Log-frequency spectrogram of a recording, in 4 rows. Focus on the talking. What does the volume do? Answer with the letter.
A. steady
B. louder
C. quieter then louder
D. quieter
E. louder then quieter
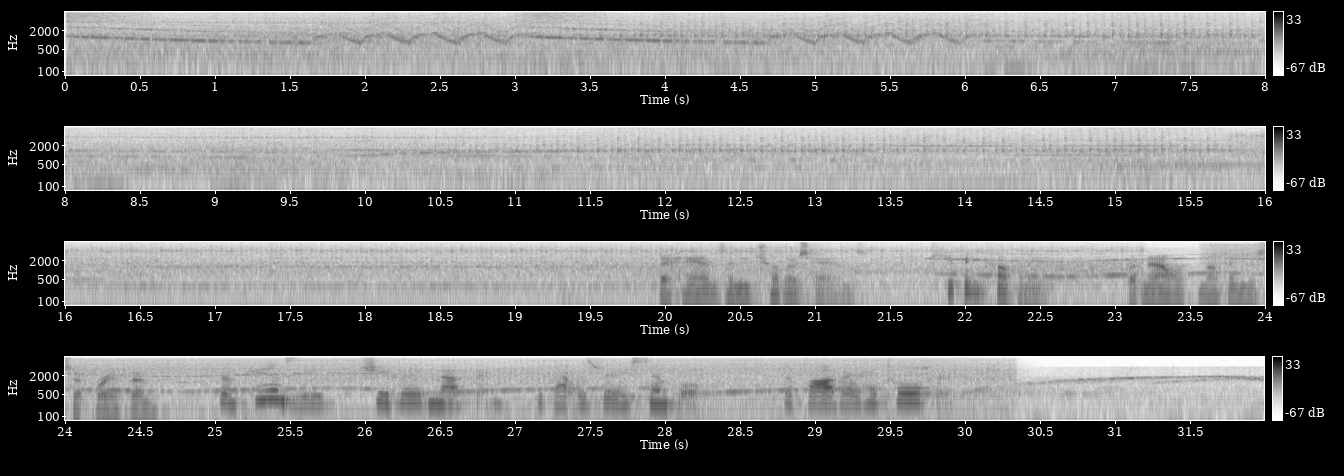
A.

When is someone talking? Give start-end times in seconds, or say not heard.
19.2-29.9.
